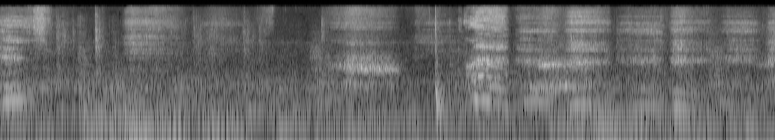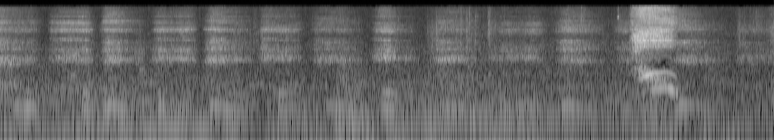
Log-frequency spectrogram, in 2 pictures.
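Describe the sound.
Heavy, gasping breathing from a man hiding among tree trunks, many rough breaths and snorts in an uneven rhythm that swell loud near the end.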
